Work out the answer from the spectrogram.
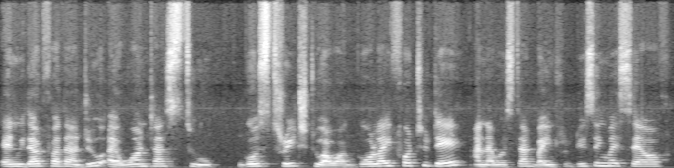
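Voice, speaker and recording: A woman's voice: mid-range voice, moderate pace, low-quality recording. A woman from Kenya hosting a casual livestream over a video call, talking earnestly and often restarting her phrases. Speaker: host of a livestream.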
